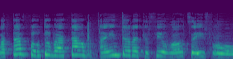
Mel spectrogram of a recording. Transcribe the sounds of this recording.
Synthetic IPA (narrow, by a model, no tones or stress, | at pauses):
atavpaʁt̪ubeataʁainteʁne̞tlefioʁaotsaifo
